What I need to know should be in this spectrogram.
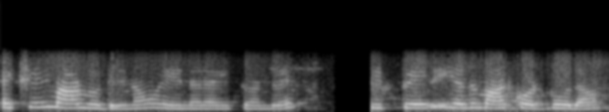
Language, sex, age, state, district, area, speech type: Kannada, female, 18-30, Karnataka, Belgaum, rural, conversation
